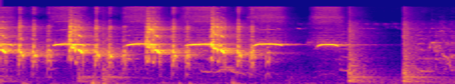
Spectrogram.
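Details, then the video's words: Grey francolin (teetar) gives loud, shrill, slightly harsh notes repeated about every second, rising and falling, followed by two sharp knocks. "Teetar Making Beautiful Sounds | Teetar call | Teetar Voice | Gray francolin Voice"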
